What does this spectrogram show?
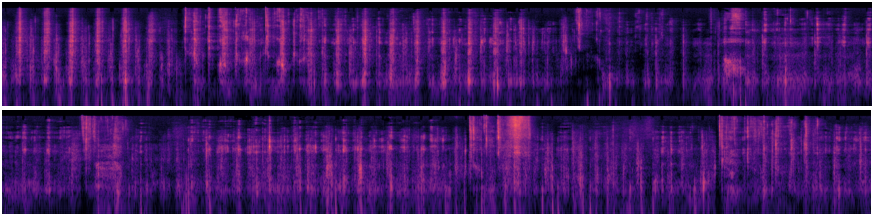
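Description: A person eating braised red sea bream close to the microphone: steady chewing with many quick wet mouth clicks and smacks, broken by a few louder noisy bursts.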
